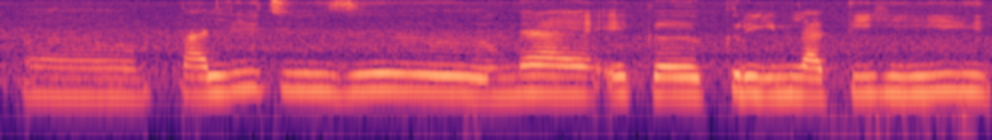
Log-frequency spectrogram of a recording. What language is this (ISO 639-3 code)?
doi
